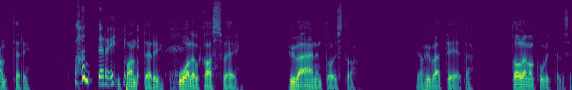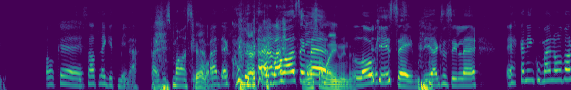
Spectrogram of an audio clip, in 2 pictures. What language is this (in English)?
Finnish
